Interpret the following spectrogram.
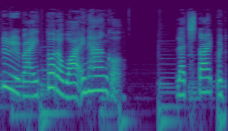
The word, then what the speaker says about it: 돌아와: daihango word number 165 this is pronounced as a three-syllable word the first syllable is tor second syllable is a and the third syllable is wa pronounce it with me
